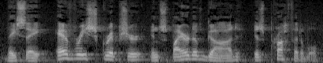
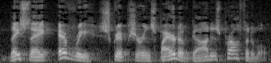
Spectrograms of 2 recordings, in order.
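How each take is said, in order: First: It is said slowly and deliberately. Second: It is said at a normal speed.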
